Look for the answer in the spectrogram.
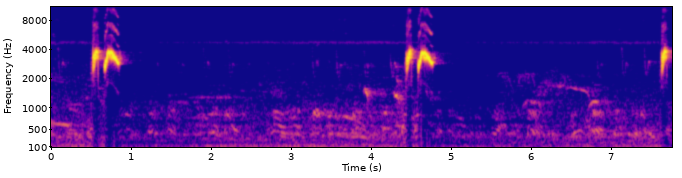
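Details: Female red-whiskered bulbul calling loudly and clearly to stimulate males or for pairing: paired whistled notes repeated about every four seconds, with soft chatter and murmurs behind.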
